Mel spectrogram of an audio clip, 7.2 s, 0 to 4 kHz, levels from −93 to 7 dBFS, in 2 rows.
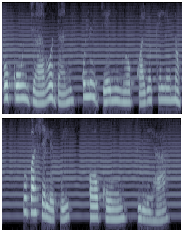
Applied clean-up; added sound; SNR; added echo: none; Trumpet; 14 dB; none.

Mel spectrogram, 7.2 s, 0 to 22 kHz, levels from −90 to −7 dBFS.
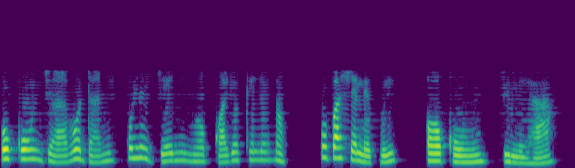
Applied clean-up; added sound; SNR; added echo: neural mask model DeepFilterNet 3.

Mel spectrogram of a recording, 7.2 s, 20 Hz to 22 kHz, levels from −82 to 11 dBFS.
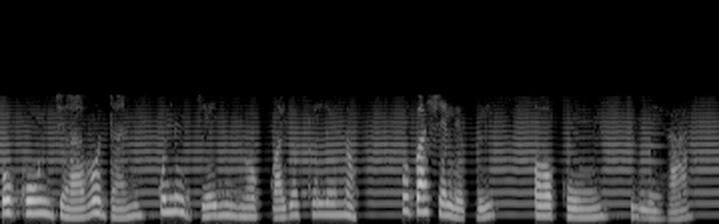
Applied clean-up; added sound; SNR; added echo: neural mask model RNNoise.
